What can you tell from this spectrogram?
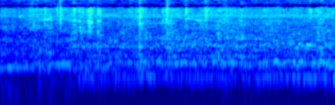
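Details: Wild honey bees during a wild honey harvest: a steady, dense, low droning hum of many bees that holds evenly throughout, with faint clicks above.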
